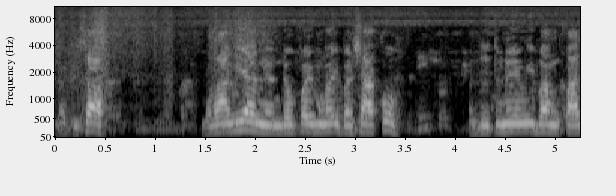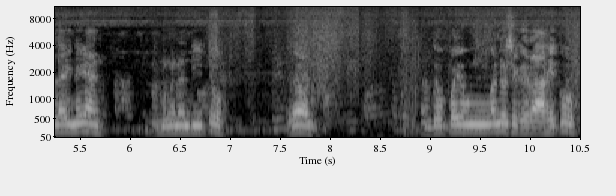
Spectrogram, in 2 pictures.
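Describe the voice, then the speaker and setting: Against noticeable background noise, a man with a high pitch talks in fairly even intonation, leaving long, frequent pauses. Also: moderate pace. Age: old. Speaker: vlogger and rice farmer, former overseas worker. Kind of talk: casual vlog narration.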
